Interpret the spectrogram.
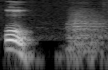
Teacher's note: आ उ मिलके ओ बनता है। तो कंठ से आ बोला जाता है, उ से ओष्ठ, तो क्या हो जाएगा? कंठोष्ठ।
